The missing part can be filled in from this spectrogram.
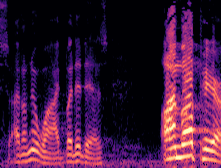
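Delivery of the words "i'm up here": loud, big booming voice. Telling a joke, a man hanging from a branch calls out and hears a reply: deep booming voice of God. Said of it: "it's always a deep, booming voice".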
